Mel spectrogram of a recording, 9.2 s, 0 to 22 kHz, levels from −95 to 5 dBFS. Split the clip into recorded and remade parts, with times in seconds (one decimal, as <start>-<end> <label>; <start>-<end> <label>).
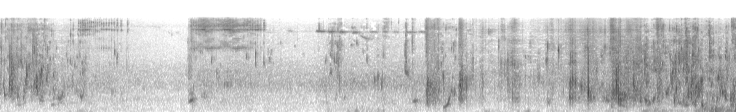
0.0-5.9 recorded; 5.9-8.0 remade; 8.0-9.2 recorded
